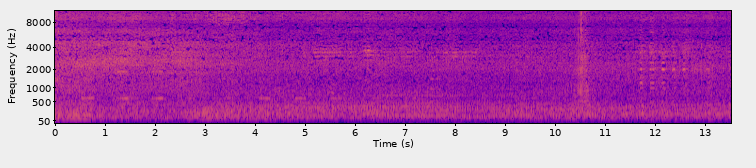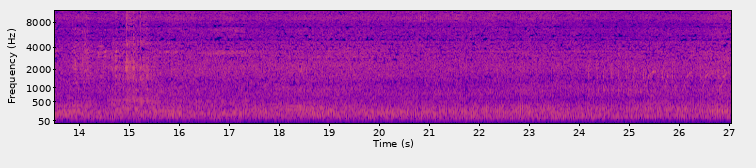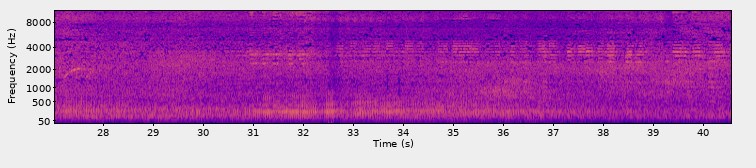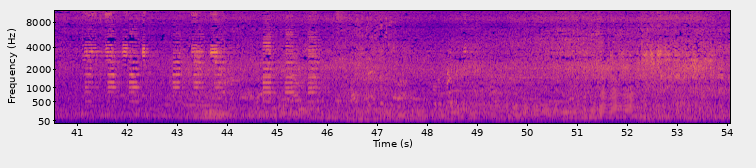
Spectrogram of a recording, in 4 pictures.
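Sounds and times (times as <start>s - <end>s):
motorcycles passing: 0.0s - 54.0s.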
